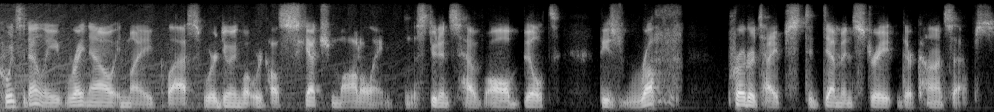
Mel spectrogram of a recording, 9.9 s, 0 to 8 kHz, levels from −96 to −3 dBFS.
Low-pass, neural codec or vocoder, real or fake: 7.2 kHz; none; real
